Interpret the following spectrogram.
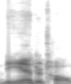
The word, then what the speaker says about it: Neanderthal: I don't believe that say that word again neanderthal is that how we're pronouncing it now yeah that's how it's pronounced really we've got to be no from behind the camera there I know but that is now the proper pronunciation believe it or not they changed the pronunciation yeah I don't know why or how but that did change master did this yeah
